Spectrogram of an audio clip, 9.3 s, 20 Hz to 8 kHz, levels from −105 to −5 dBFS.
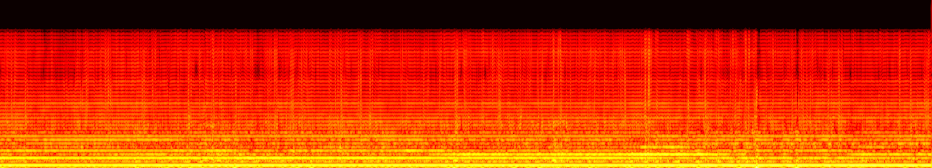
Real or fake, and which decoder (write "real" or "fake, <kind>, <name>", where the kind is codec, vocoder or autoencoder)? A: fake, vocoder, BigVGAN v2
